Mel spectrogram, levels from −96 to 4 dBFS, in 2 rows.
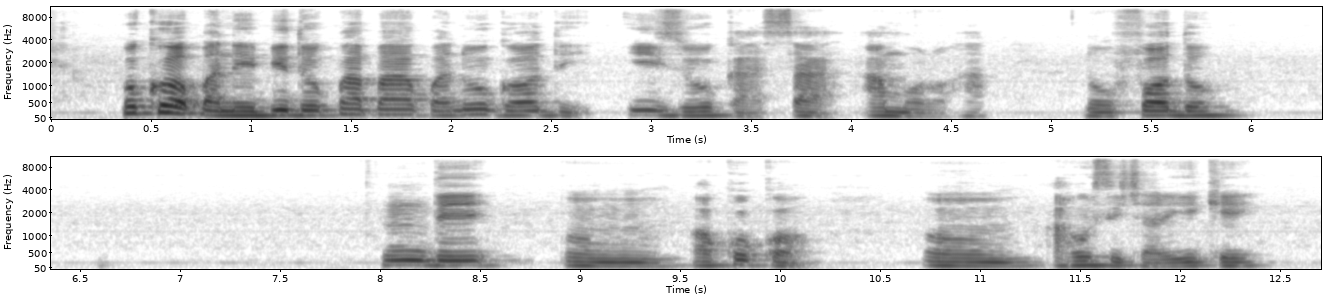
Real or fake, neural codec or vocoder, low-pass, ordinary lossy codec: real; none; 9.9 kHz; none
